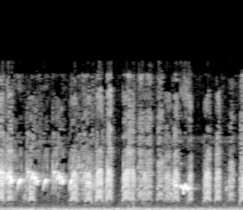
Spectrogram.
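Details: Fighting birds: a dense, continuous stream of harsh, scratchy chatter and short squeaky notes, fast and irregular throughout, with steady low background noise.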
